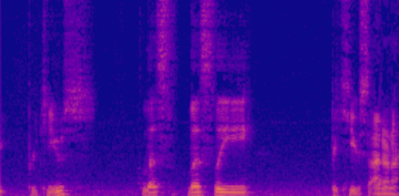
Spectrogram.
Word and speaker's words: Bricusse: It's, oh gosh, it's like Bricuse? Leslie Bricuse. I don't know how you say it. It's Bricusse.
